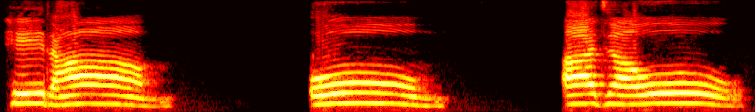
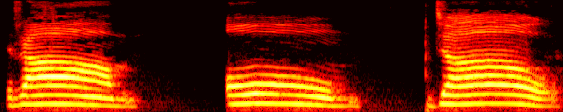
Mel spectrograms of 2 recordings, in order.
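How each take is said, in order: First: Very slow, each vowel stretched long: हे राम, ओम, आ जाओ; drawn-out pluta vowels. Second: Said in the usual way. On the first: Shown as a demonstration. Teacher showing students pluta vowels, stretching each vowel slowly. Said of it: "इस तरह से". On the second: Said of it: "इसको प्रदर्शित किया जाता है".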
